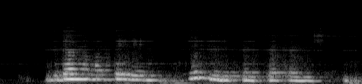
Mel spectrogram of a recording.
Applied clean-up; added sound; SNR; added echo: neural separator model SepFormer DNS4.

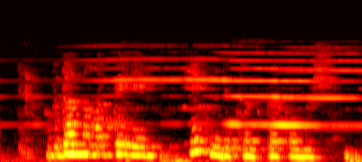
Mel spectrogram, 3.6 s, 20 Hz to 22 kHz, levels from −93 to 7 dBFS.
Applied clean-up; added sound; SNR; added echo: classical method WPE with log-MMSE.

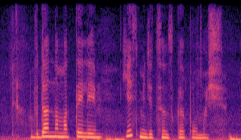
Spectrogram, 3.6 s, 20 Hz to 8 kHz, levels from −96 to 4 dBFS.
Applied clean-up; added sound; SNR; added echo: none; none; none; none.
